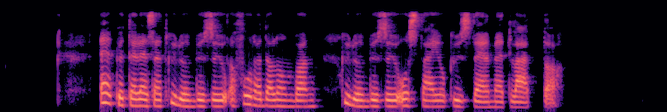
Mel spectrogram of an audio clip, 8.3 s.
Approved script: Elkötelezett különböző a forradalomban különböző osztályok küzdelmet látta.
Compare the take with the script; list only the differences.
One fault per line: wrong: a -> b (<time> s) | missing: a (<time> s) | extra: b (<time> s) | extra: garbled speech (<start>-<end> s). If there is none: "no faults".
no faults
